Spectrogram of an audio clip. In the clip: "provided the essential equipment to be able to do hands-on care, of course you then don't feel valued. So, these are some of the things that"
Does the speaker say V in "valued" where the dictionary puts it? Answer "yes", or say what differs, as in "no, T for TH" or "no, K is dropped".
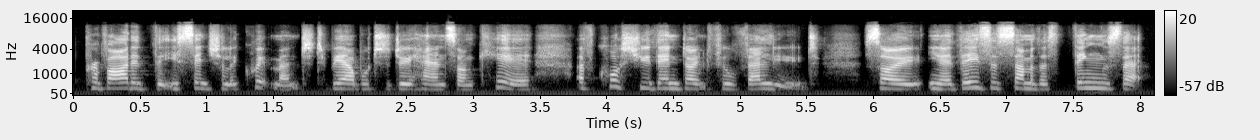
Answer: yes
